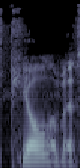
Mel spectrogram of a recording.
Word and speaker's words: Ptolemy: The T is silent. It's Ptolemy for me now.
